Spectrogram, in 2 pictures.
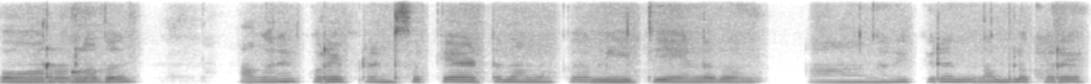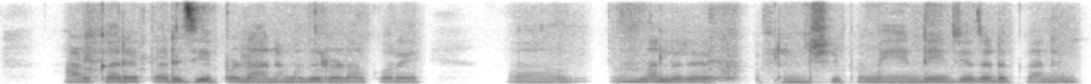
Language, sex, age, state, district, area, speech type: Malayalam, female, 18-30, Kerala, Kottayam, rural, spontaneous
